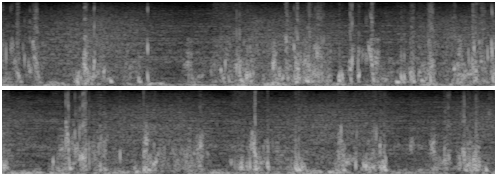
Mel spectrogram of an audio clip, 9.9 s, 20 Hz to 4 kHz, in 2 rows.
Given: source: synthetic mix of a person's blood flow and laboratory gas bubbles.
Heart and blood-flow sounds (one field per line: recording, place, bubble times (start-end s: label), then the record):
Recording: Doppler ultrasound of blood flow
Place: precordium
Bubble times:
0.00-0.46 s: bubbles
0.71-1.14 s: bubbles
1.34-1.50 s: bubbles
2.07-2.54 s: bubbles
2.81-3.30 s: bubbles
3.35-3.80 s: bubbles
3.91-4.37 s: bubbles
4.49-5.02 s: bubbles
5.41-6.02 s: bubbles
6.07-6.15 s: bubbles
6.34-6.50 s: bubbles
6.53-7.03 s: bubbles
7.20-7.66 s: bubbles
7.79-8.01 s: bubbles
8.24-8.40 s: bubbles
8.44-8.82 s: bubbles
8.99-9.05 s: bubbles
9.35-9.42 s: bubbles
9.46-9.86 s: bubbles
From the record:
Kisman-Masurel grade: 333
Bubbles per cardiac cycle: rolling drumbeat, 9 or more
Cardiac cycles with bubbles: 50 to 99%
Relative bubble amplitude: loud (0.450 to 0.775)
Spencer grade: 3 (all of the cardiac periods contain showers or single bubble signals, but not dominating or overriding the cardiac motion signals)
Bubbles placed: anywhere in the cardiac cycle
